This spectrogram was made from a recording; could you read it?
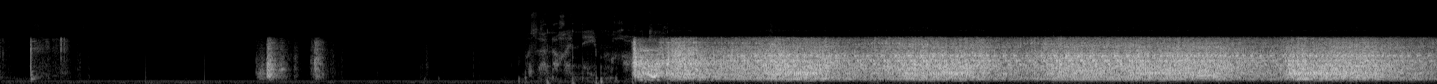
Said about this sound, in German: Das Geräusch des anspringenden Motors.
